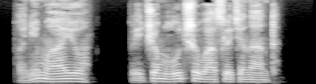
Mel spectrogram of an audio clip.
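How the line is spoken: Reply with heavy sigh. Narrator (Russian): ответил Натан и тяжело вздохнул

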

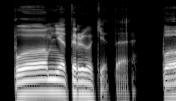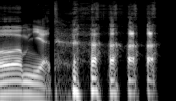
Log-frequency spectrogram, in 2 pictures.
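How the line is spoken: Clear, unclouded laughter. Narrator (Russian): засмеялся чистым, незатуманенным ненавистью смехом

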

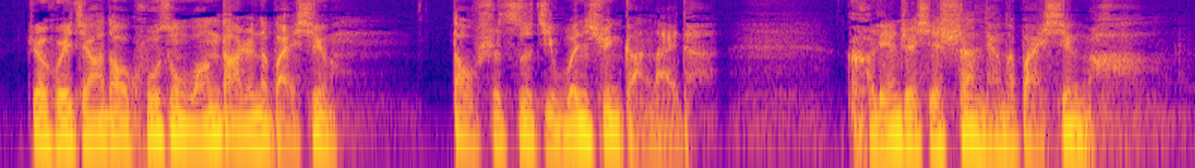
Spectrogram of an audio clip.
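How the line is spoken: Sighing with emotion. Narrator (Chinese): 陈廷敬感叹道

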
